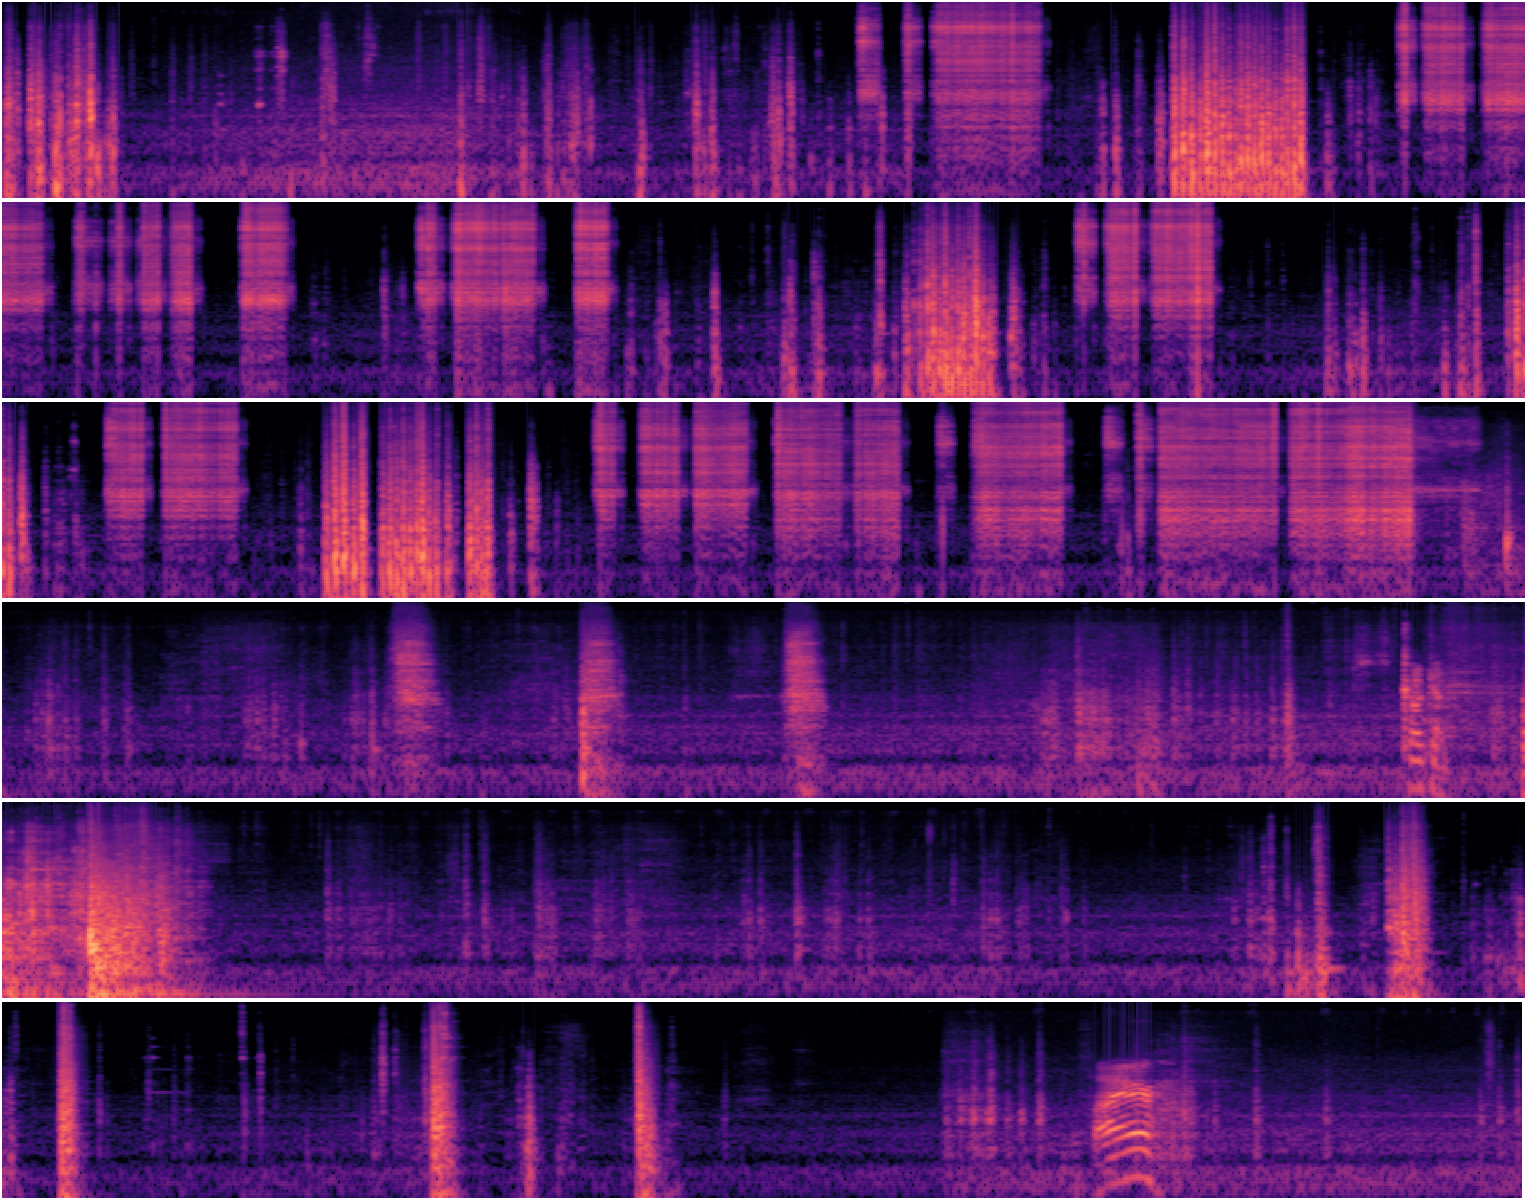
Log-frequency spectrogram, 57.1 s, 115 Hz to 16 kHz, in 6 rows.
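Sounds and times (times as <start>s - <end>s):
crackling welds on sheet metal: 5.4s - 6.6s, 7.3s - 11.4s, 12.1s - 13.4s, 16.2s - 17.2s, 19.7s - 20.6s, 22.8s - 28.3s.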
